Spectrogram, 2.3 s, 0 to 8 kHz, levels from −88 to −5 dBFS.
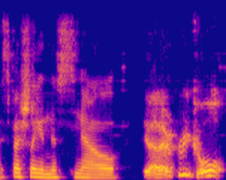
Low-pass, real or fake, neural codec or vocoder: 7.2 kHz; fake; codec, 16 kHz, 2 kbps, FunCodec, trained on LibriTTS, 25 frames a second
